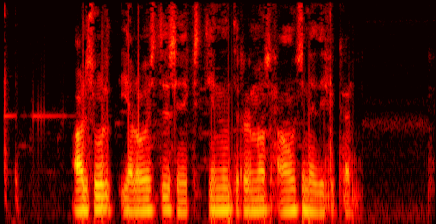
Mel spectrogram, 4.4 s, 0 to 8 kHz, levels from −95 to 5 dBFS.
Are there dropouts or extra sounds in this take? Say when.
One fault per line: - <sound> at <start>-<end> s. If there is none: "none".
none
